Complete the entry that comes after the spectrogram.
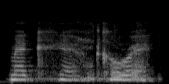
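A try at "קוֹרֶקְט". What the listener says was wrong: You said co, and I think before you said k, so it's just k. It's just that hard sound, not the co.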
